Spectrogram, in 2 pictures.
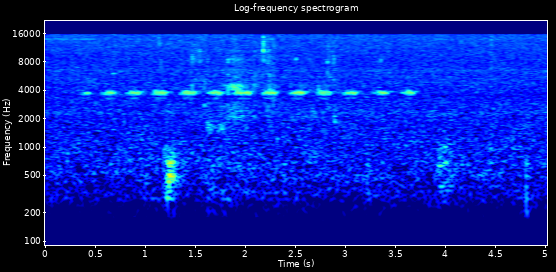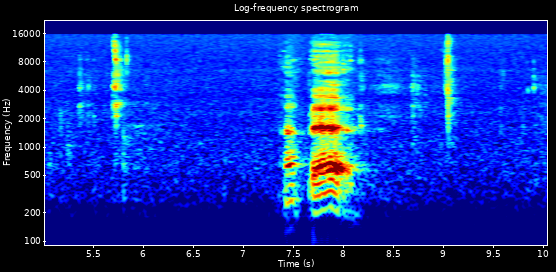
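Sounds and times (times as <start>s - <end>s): faint high-pitched chirp: 0.3s - 3.8s.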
